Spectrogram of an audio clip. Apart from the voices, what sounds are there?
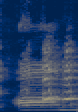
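cat vocalizing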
